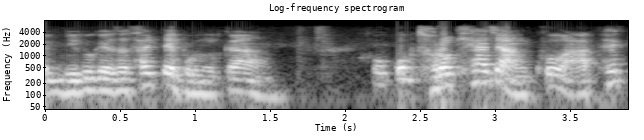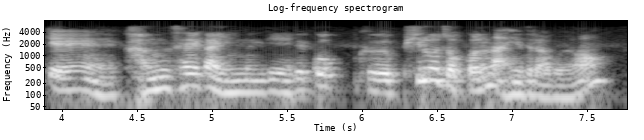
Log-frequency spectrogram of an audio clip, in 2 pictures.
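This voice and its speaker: A man teaching English pronunciation at a whiteboard, talking hesitantly with many fillers and tag questions. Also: medium pitch. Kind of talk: whiteboard lecture. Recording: dull, distant mic.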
